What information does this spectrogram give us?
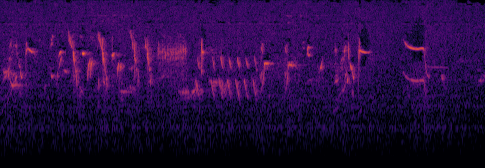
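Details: Song of a European goldfinch, a fast run of bright tinkling notes and short trills packed closely together, high-pitched and continuous, with brief pauses near the end.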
